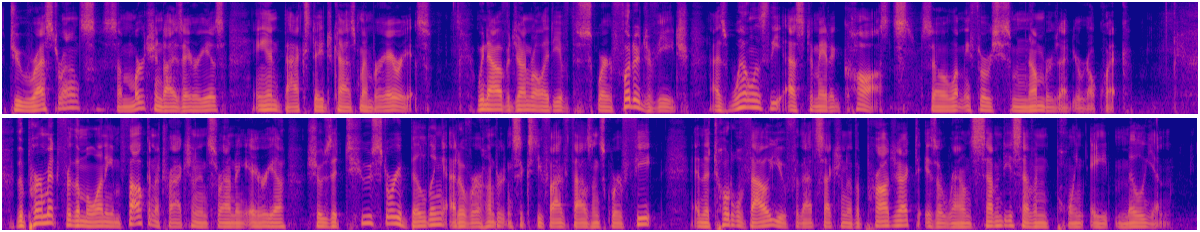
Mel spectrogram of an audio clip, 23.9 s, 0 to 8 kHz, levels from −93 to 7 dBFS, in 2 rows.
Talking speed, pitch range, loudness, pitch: 180 wpm, 95-120 Hz, -31 LUFS, 105 Hz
